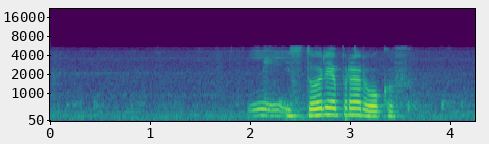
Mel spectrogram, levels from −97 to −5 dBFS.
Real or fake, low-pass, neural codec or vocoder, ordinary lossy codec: real; 5.4 kHz; none; none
